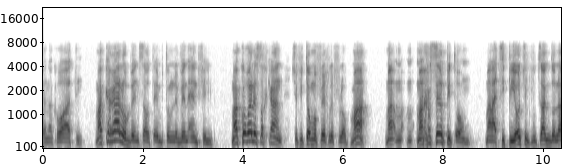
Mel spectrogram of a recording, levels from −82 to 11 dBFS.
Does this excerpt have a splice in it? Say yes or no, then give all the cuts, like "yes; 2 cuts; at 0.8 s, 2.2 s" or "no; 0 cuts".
no; 0 cuts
